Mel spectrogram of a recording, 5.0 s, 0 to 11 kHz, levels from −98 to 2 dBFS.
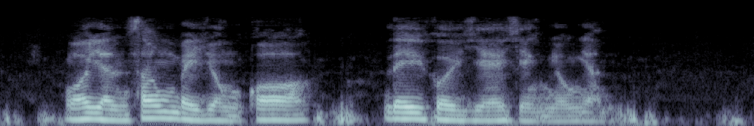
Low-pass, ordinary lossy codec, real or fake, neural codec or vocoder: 7.2 kHz; MP3, 64 kbps; fake; codec, 16 kHz, 16 kbps, FunCodec, trained on LibriTTS, 50 frames a second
